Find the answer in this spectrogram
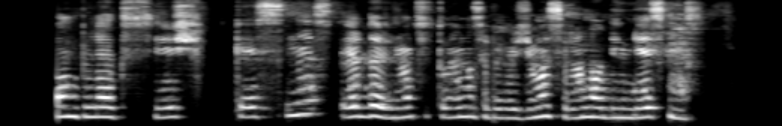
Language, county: Lithuanian, Kaunas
